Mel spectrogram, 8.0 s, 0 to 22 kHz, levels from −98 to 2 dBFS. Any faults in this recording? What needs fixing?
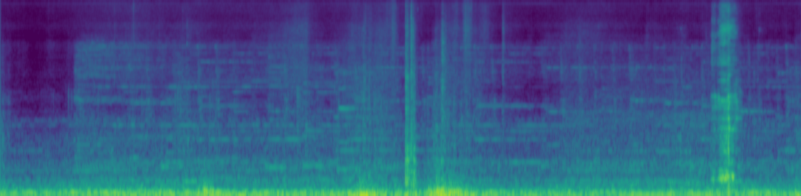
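A time-stretched section runs from 6.4 s to the end. The pace jumps abruptly to about 1.83 times the normal speed. The pitch stays where it was. The result sounds rushed. The likely cause is software compressing this stretch to fit a shorter length. It keeps pitch by discarding short slices of the waveform. Prevent it by trimming or editing content rather than squeezing it to fit.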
